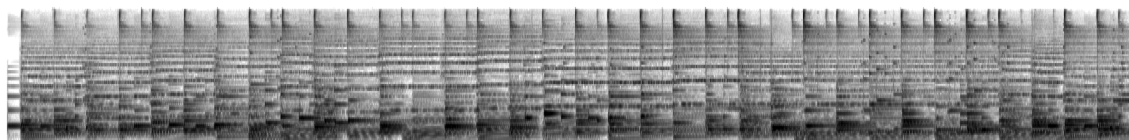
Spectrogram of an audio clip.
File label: Piano Strings Vibraphone; Yamaha Piano; Syntheway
